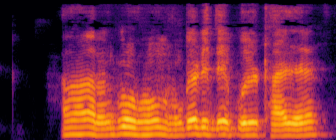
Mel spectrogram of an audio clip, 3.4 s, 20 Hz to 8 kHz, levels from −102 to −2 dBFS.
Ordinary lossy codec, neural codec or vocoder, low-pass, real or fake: MP3, 48 kbps; codec, 24 kHz, 1 kbps, SNAC; 7.2 kHz; fake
